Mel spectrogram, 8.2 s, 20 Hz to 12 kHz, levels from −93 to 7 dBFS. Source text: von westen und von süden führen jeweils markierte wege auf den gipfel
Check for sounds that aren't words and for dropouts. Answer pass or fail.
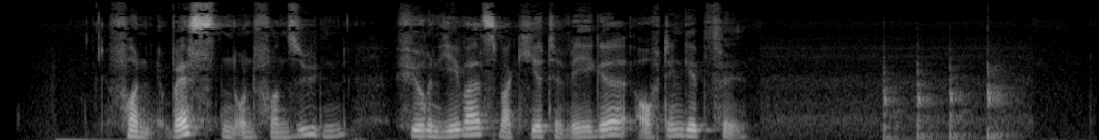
fail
